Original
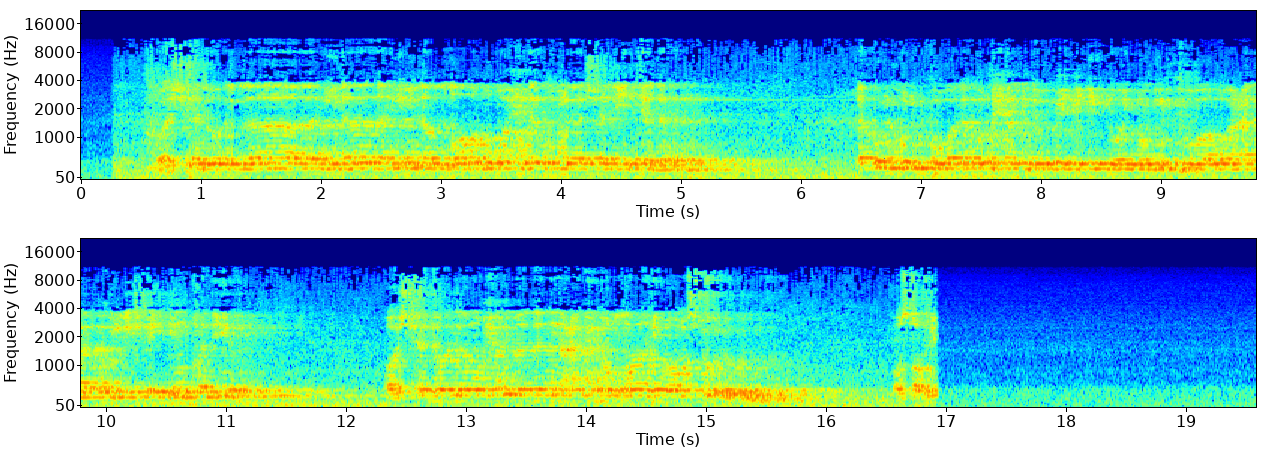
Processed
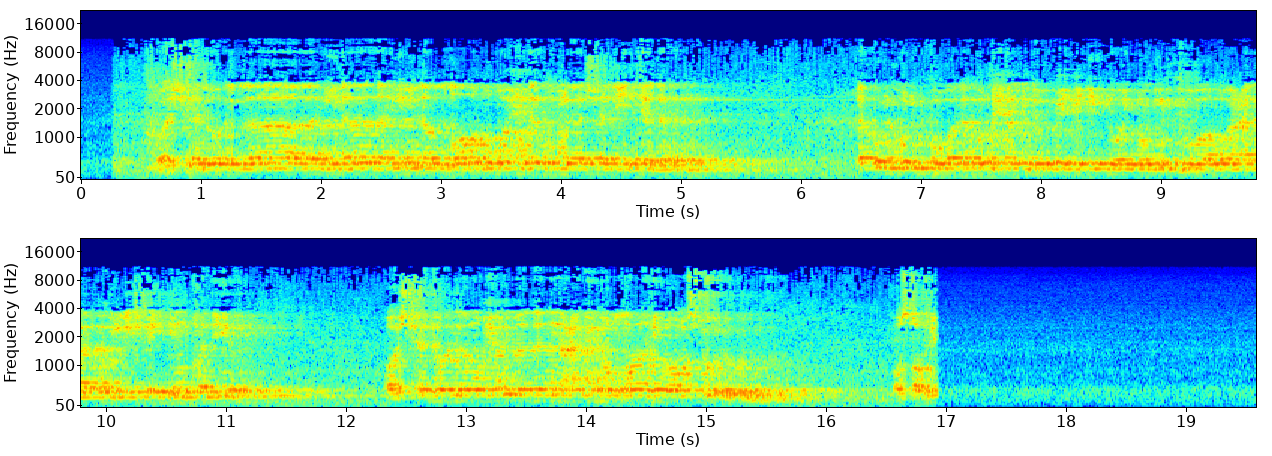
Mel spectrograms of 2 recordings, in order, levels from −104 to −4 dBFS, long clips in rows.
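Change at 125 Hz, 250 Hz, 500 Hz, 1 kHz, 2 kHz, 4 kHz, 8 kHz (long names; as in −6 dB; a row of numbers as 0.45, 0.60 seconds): −7.5, −1.5, +0.5, +3.0, +4.0, +4.0, +4.0 decibels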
